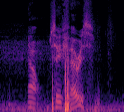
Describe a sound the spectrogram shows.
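A sword swings and strikes with sharp metallic hits.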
